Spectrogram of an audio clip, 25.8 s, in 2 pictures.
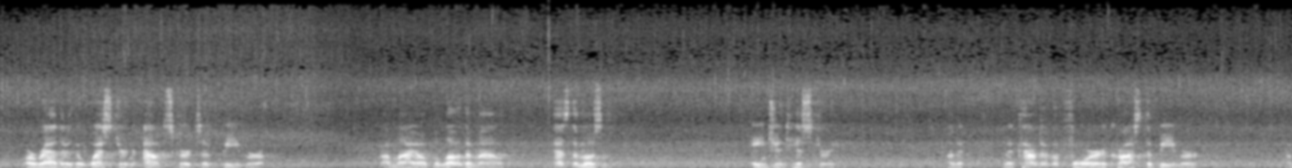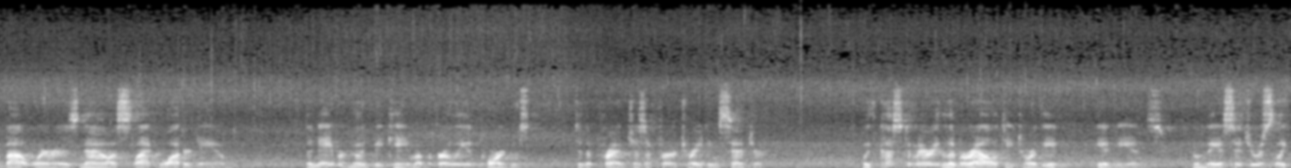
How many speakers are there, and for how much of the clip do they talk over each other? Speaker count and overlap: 1, no overlap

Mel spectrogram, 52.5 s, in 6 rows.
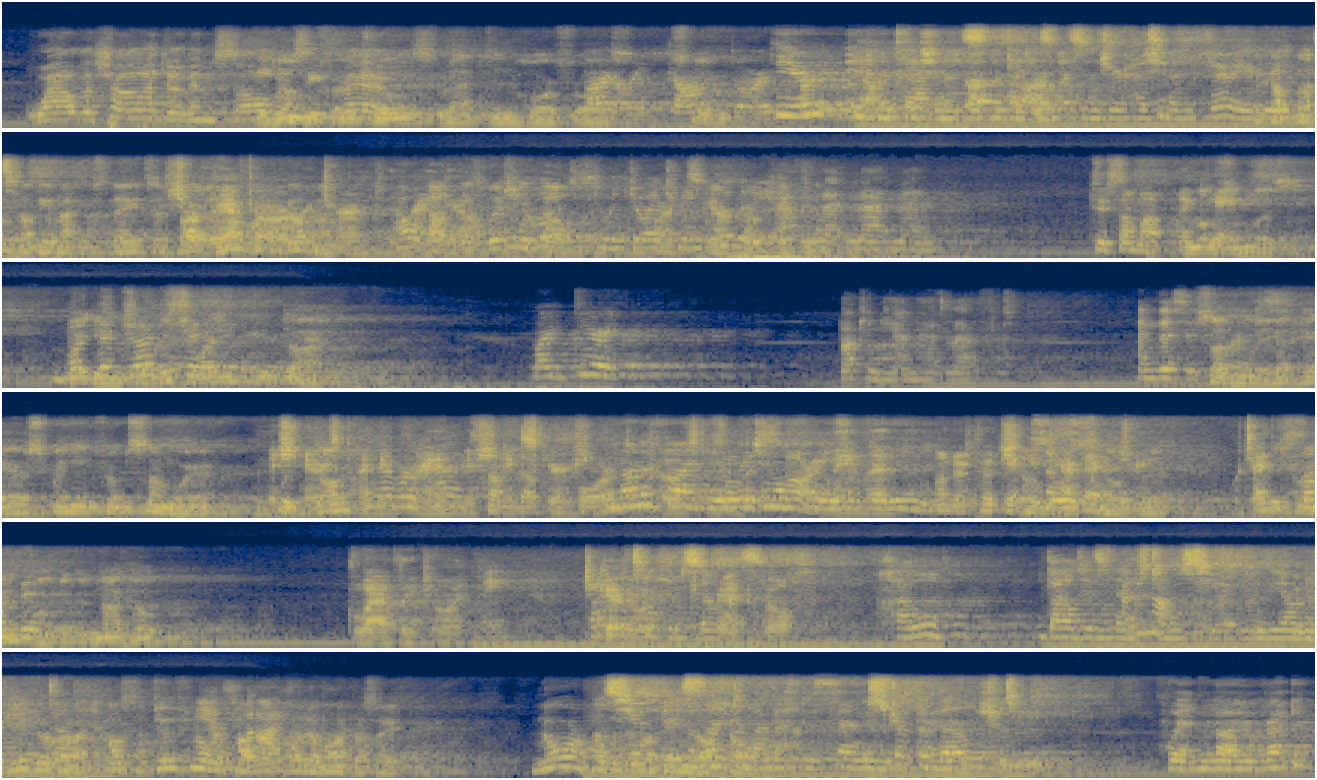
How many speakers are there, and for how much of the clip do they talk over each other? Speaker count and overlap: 9, about 57%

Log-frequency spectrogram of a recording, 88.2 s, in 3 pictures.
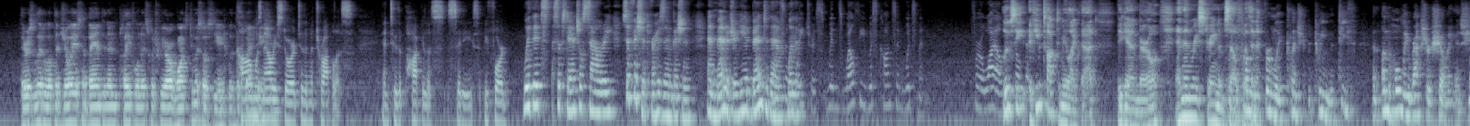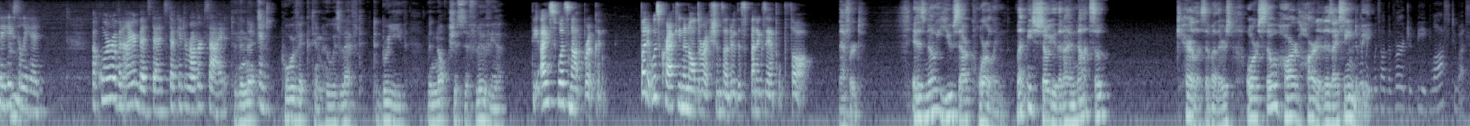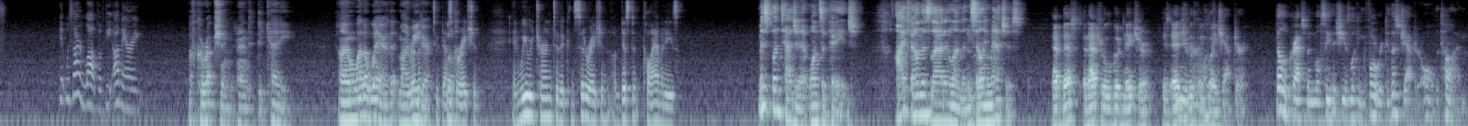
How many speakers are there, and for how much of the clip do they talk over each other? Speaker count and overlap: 9, about 9%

